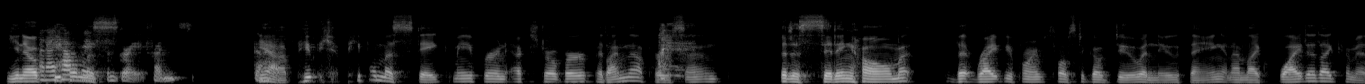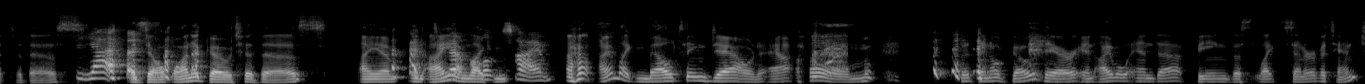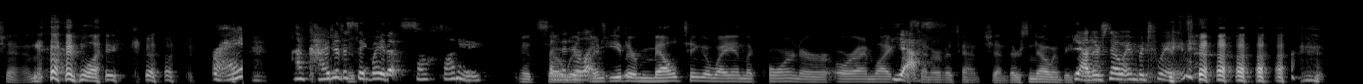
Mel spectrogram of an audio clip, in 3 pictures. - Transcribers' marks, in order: chuckle; laughing while speaking: "Yes"; chuckle; chuckle; other background noise; laugh; laughing while speaking: "I'm like"; laugh; chuckle
- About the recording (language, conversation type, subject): English, unstructured, What surprising ways does exercise help your mental health?
- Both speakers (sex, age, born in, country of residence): female, 35-39, United States, United States; male, 50-54, United States, United States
